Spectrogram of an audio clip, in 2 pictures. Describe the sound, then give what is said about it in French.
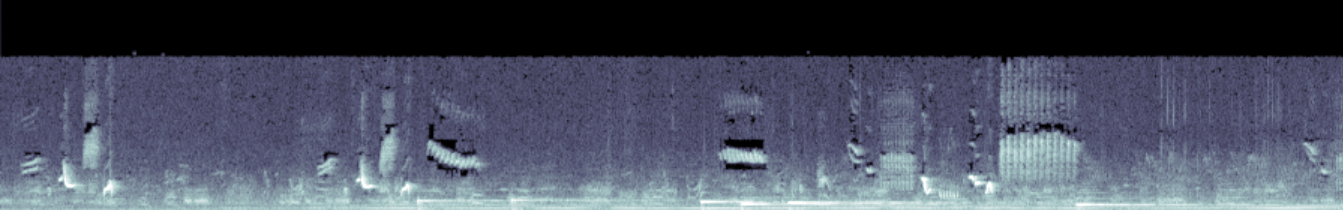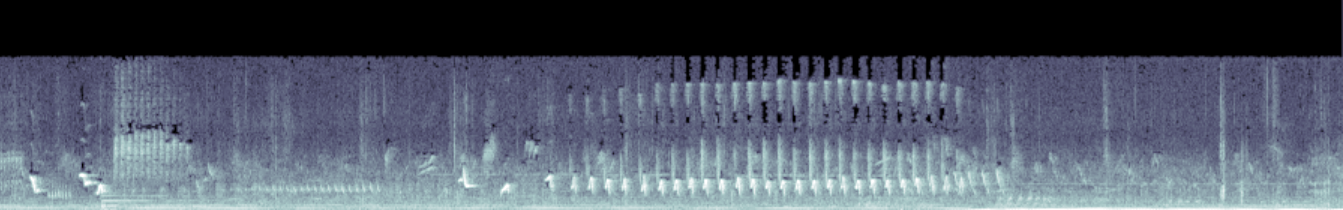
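A nightingale sings rapid, bright trills and whistles, surrounded by a busy colony of herons calling with rough, croaking honks; the chorus grows louder and denser toward the end. “On a un petit rossignol là, qui est en train de nous faire ses petites trilles. Et puis à droite, il y a toute une colonie de hérons.”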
